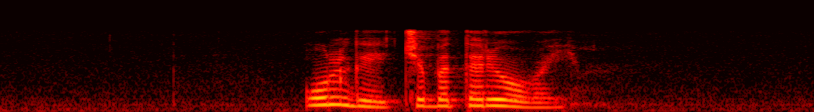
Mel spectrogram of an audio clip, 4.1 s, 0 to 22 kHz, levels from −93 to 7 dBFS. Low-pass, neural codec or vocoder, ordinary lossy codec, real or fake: 7.2 kHz; none; AAC, 48 kbps; real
